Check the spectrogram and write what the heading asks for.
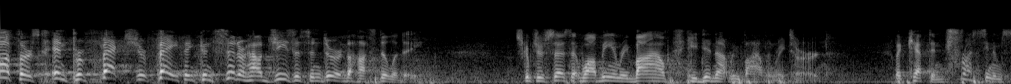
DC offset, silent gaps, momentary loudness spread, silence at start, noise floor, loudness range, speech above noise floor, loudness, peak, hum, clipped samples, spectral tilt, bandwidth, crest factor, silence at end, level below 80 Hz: under 0.1%; none; 14 LU; 0 s; -49 dBFS; 5 LU; 24 dB; -25 LUFS; -6 dBFS; none; under 0.1%; -7.5 dB/octave; 5.4 kHz; 20 dB; 0 s; -48 dBFS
